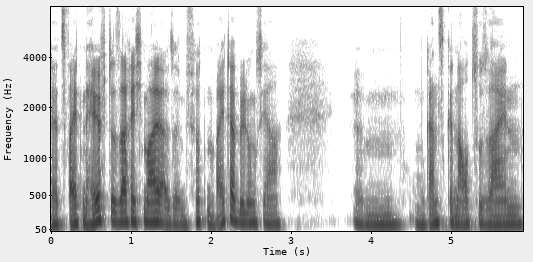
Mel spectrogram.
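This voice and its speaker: A man talks at a medium pitch in an unremarkable speaking voice. The recording is very clean, with a silent background. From Germany, Hesse. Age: 30s. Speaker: podcast co-host, doctor in GP training. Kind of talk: casual chat. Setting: studio.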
